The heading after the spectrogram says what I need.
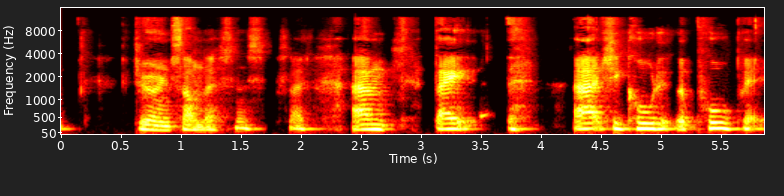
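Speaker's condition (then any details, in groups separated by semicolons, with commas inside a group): Cerebral palsy; from birth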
